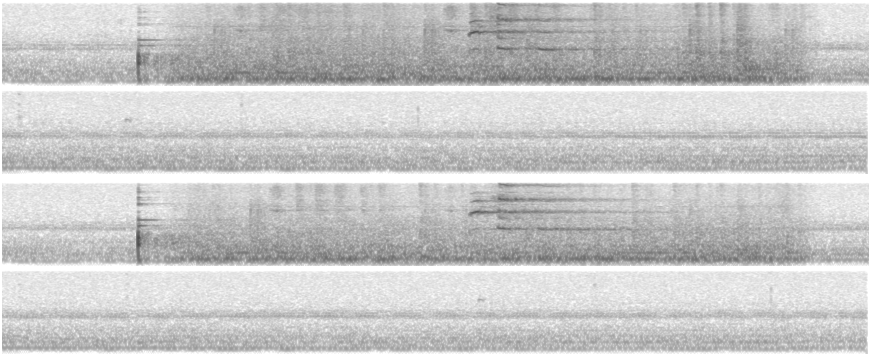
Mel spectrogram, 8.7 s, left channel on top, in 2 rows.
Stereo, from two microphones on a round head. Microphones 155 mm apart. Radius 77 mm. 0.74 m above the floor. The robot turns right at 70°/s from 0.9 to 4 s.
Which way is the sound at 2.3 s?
80° left.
